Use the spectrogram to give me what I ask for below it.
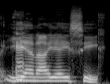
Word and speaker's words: ENIAC: The first ENIAC computer, is that how you say it? – Yeah, ENIAC.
